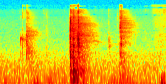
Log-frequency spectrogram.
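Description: A marker cap pops off with a sharp snap.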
